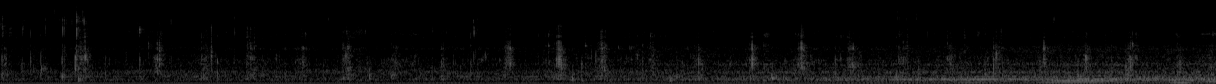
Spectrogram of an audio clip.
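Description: Faint chewing and biting of food, with scattered small clicks of forks against plates.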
